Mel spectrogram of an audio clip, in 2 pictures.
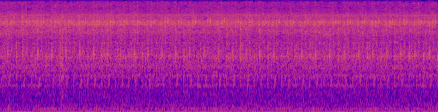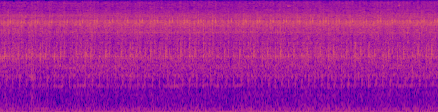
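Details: Classic Mini (Riley Elf) with points ignition, idling after a hard cold start on the year's coldest day, following about three months unused: steady, even low rumble, no misses or knocks; normal idle.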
